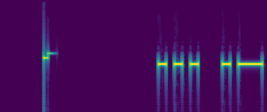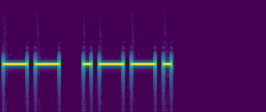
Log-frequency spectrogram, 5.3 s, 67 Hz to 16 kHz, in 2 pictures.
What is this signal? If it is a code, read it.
Morse code, heard as a keyed tone, about 15 wpm, 700 Hz. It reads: SJP
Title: USA Call Sign Postfixes - 3 Letters 15wpm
